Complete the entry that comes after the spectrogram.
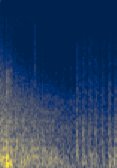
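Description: Distant explosions and gunfire from the WARNO real-time strategy wargame, a muffled low thump at the start, then a steady rumbling wash with faint repeated crackles, played quietly with no talk.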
